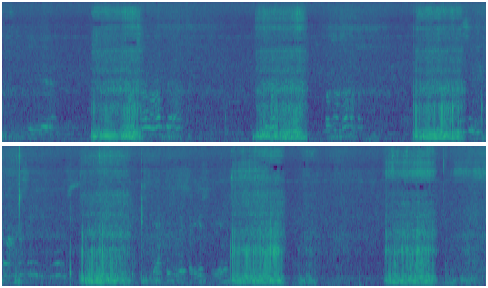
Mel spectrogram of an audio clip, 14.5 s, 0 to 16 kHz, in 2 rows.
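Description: Loud, rough snores repeating at about 6 to 7 per minute, with quieter breathing between them.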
